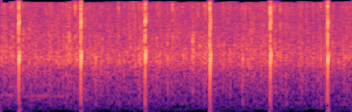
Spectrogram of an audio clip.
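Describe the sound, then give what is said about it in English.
Audience applause: sharp, evenly spaced claps, about six in under two seconds, ring out in a steady rhythm over a constant hiss, with no talking. “Everybody watching online, let's give them a big hand out there.”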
